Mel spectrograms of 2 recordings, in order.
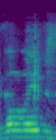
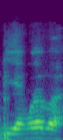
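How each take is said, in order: First: The name has an Americanized pronunciation. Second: The name has its traditional home pronunciation. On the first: This is the common form outside the family's home area. "You'll see it more Americanized" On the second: This is how people say it back home. "That's how they say it back home"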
